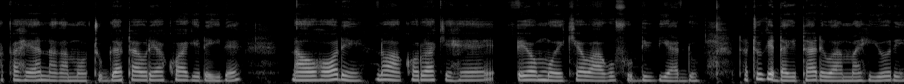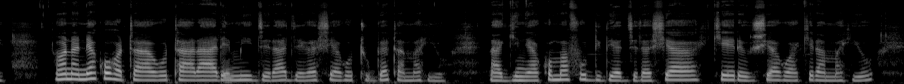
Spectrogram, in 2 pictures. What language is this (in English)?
Kikuyu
